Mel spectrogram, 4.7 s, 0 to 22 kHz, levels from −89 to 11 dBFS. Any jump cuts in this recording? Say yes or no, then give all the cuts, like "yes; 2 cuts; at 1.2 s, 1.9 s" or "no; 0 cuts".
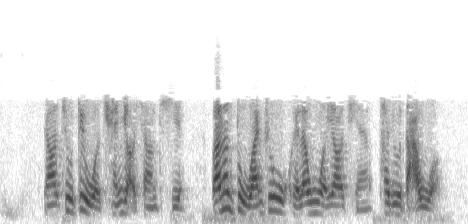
yes; 2 cuts; at 2.0 s, 3.7 s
